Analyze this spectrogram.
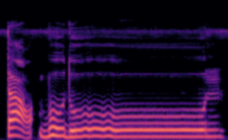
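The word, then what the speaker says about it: تعبدون: এইভাবে লা আ'বুদু মা, এবং এখানে আমরা মা এই জায়গায় আমরা টান দিয়ে পড়ব, তা'বুদুন, এবং এখানে আমরা শেষে দুন, এই দুন এখানে আমরা টেনে পড়ব, এইভাবে তা'বুদুন।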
